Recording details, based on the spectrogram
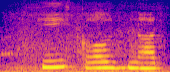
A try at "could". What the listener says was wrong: Could is mispronounced as cold.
